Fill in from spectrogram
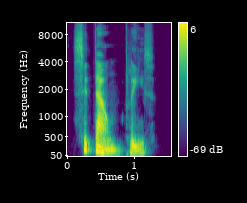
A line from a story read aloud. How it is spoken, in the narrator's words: said Corrigan quietly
